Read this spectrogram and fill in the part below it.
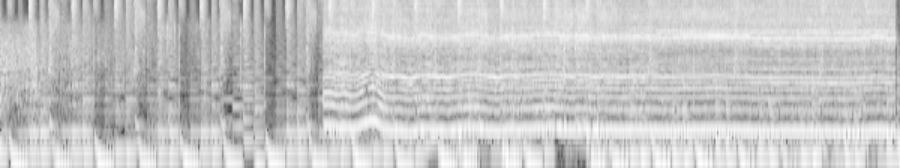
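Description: A big chainsaw cutting into a large cedar tree makes a loud, sustained engine drone that steadies and then rises and falls in pitch as the cut goes on.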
